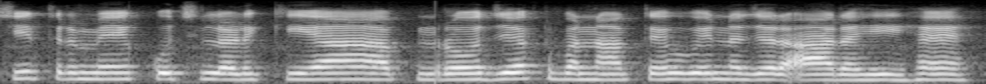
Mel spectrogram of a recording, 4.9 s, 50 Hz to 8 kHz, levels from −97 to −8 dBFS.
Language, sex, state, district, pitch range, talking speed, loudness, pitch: Hindi, female, Jharkhand, Deoghar, 205-220 Hz, 145 wpm, -14 LUFS, 215 Hz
